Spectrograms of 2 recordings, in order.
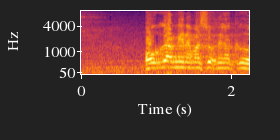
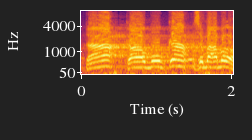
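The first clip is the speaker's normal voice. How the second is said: loud, higher, forceful retort; emphatic divine command; 6 semitones higher, 5 dB louder than usual. Retold or imitated. God overruling the angel, loud emphatic voice. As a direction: cut off the objection with authority. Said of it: "Allah Ta'ala kata".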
